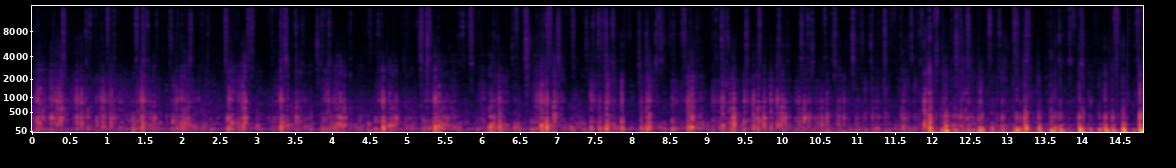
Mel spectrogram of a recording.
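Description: Fingernails tap rapidly on a small, hollow, dark printed cardboard box with a barcode label. The taps are dull, low, and irregular, each dying away almost at once. They grow louder and sharper over the last few seconds.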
